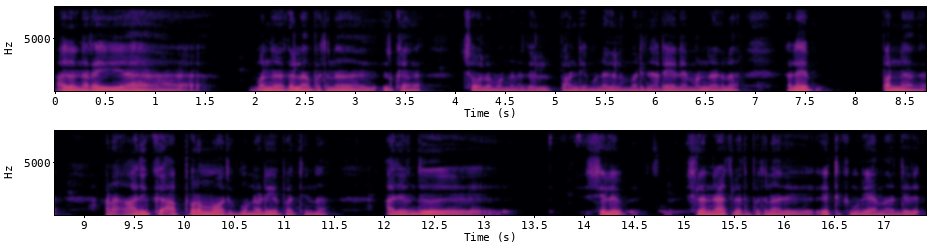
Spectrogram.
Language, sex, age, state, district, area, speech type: Tamil, male, 30-45, Tamil Nadu, Salem, urban, spontaneous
